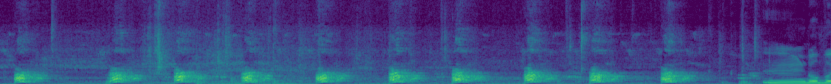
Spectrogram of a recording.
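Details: German Shepherd named Leo, a pet, dashing about at play: about ten short, rough, evenly spaced bursts roughly every two-thirds of a second, then a brief high human voice at the close.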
